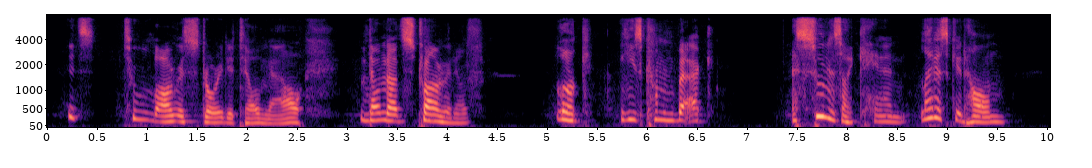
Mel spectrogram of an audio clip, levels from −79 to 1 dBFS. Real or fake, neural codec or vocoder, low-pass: fake; codec, 16 kHz, 4 kbps, X-Codec, HuBERT features, trained on general audio; 7.2 kHz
